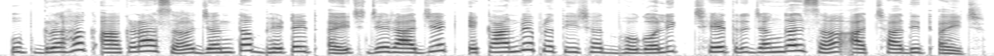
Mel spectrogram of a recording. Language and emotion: Maithili, neutral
